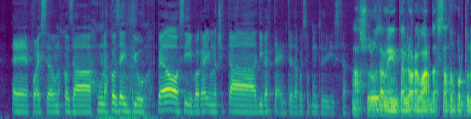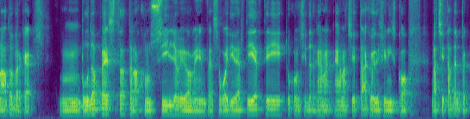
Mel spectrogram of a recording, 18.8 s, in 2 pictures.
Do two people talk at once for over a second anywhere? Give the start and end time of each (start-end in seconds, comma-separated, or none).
none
